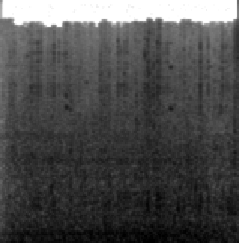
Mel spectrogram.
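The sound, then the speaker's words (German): A car rumbles along a bumpy dirt track in Nairobi National Park in the early morning, with a steady engine drone and low-end roar, broken by irregular knocks and rattles as it jolts over the rough, uneven surface. “Das Auto ruckelt über die holprigen Pisten.”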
